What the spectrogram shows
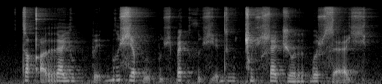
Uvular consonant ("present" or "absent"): present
